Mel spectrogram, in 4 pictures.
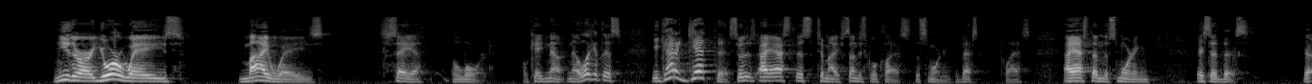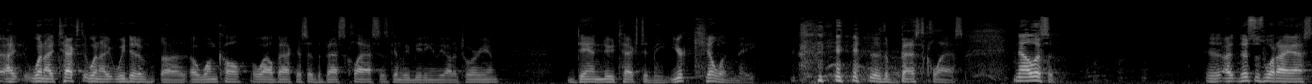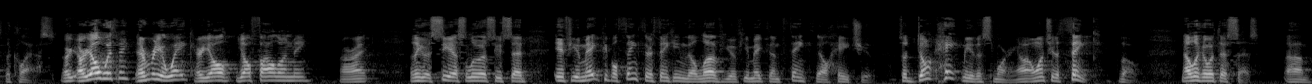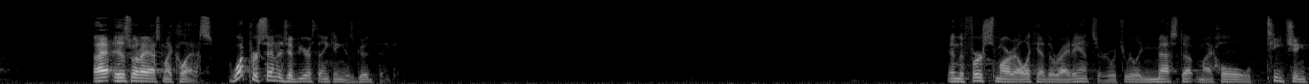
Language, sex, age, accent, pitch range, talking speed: English, male, 40-59, American, 105-155 Hz, 205 wpm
